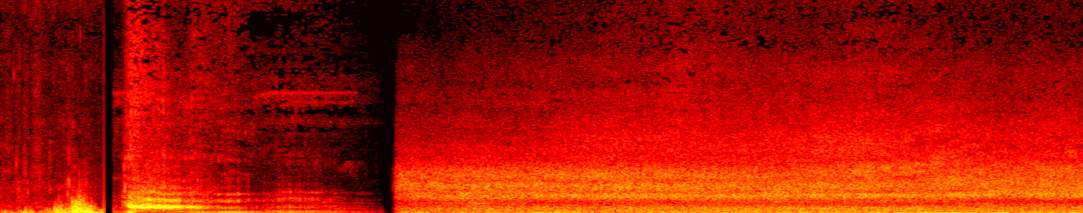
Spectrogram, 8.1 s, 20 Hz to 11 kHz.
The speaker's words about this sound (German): Ach, was für Meeresrauschen für den Ruhrgebietsmensch. Die A40, eine der Gründe für Herzinfarkte in unserer Region. Heute aber mal ohne Stau und fließenden Verkehr.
